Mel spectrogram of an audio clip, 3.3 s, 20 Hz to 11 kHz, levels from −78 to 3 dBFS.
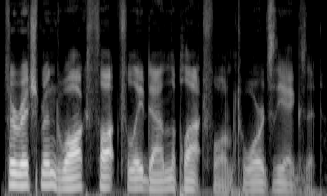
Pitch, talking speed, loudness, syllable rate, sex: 105 Hz, 185 wpm, -18 LUFS, 5.6 syllables/s, male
